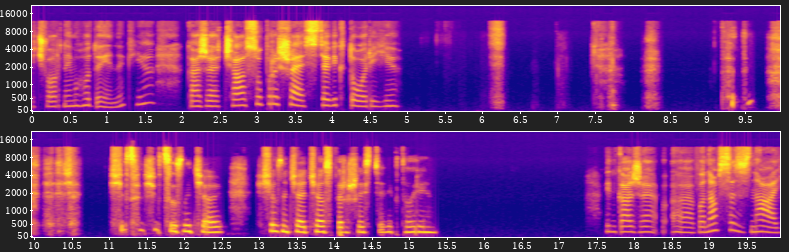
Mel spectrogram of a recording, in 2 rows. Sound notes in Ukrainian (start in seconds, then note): 6.1 сопіння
